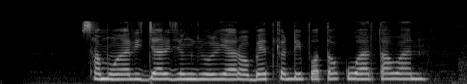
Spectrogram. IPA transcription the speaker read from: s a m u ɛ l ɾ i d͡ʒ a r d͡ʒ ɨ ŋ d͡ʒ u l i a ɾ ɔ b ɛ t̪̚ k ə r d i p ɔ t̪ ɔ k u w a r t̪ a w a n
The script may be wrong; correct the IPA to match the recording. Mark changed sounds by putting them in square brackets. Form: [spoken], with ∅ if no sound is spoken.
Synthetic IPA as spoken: s a m u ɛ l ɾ i d͡ʒ a r d͡ʒ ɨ ŋ d͡ʒ u l i a ɾ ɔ b ɛ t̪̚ k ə r d i p ɔ t̪ ɔ k u w a r t̪ a w a n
